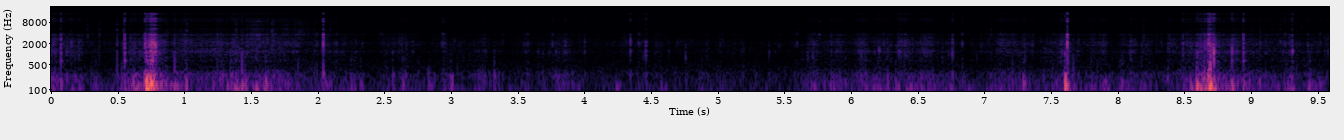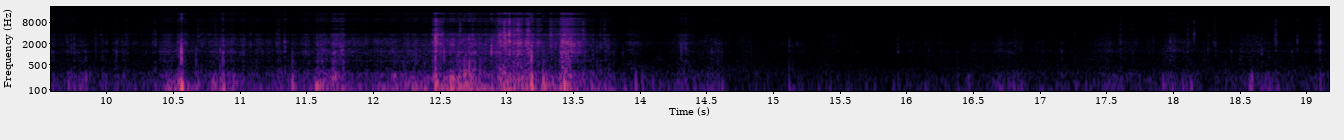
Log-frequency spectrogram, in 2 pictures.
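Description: Wind rushes past a skier outdoors.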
